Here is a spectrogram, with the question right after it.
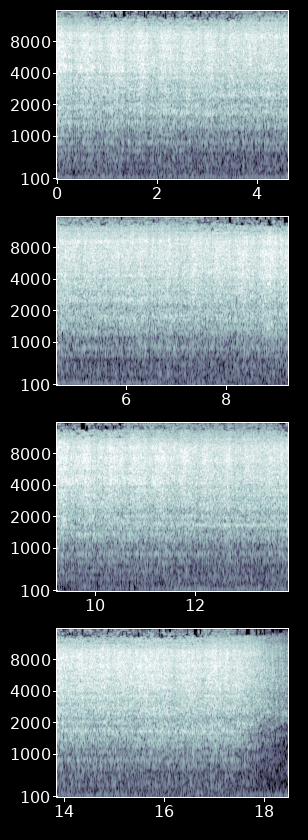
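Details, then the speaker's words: Steady buzzing motor hum of a handheld vibration muscle/tendon/ligament stimulator applied to the sole of the left foot of a heavy adult man with plantar fasciitis from basketball, to relax the plantar fascia and muscles. "what it does is it uses vibration to relax the muscle spindles and therefore relax all the fashion and the muscles here on the bottom of the foot"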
